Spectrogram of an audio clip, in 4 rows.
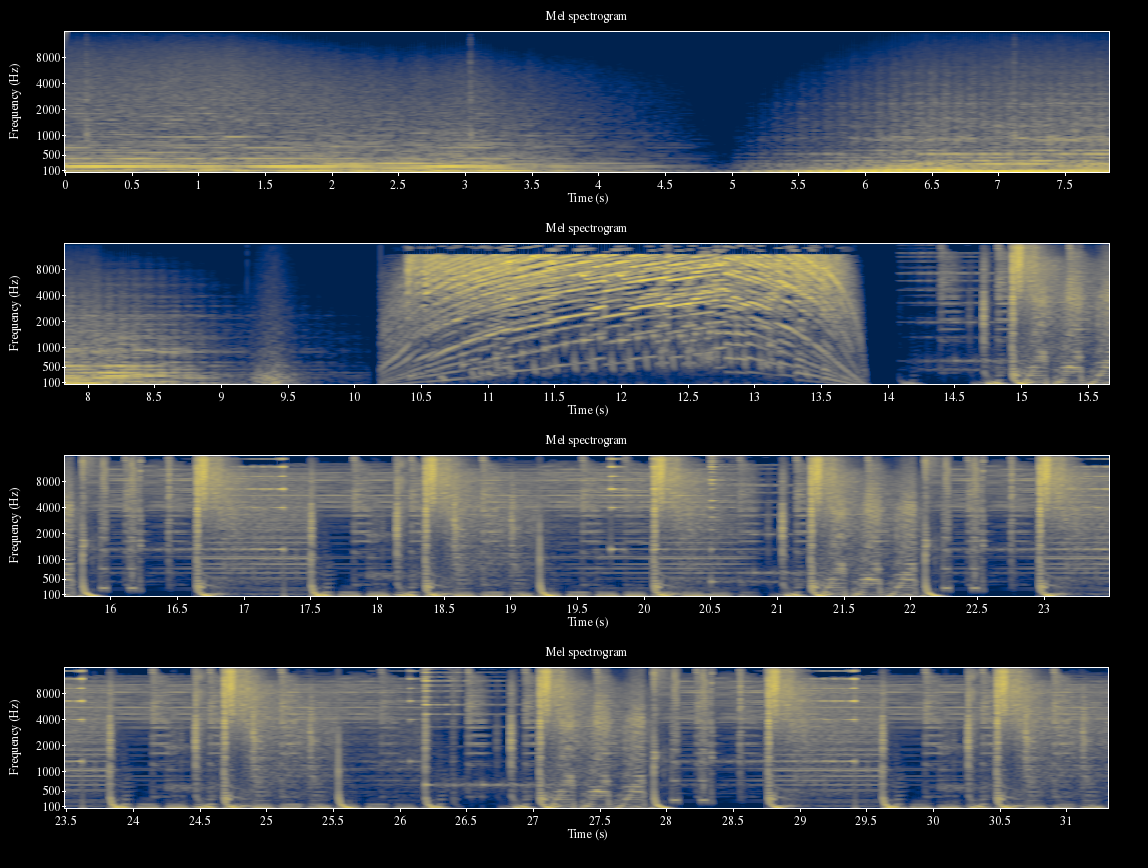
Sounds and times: Music: 0.0 - 31.3.

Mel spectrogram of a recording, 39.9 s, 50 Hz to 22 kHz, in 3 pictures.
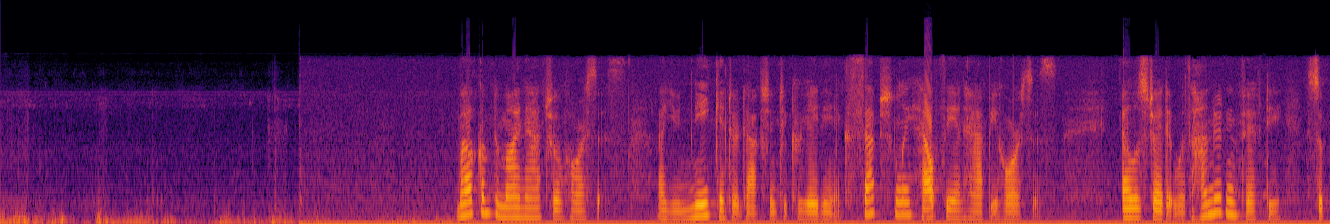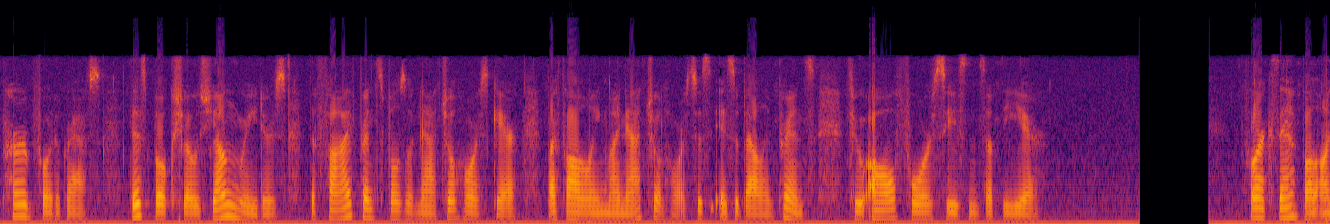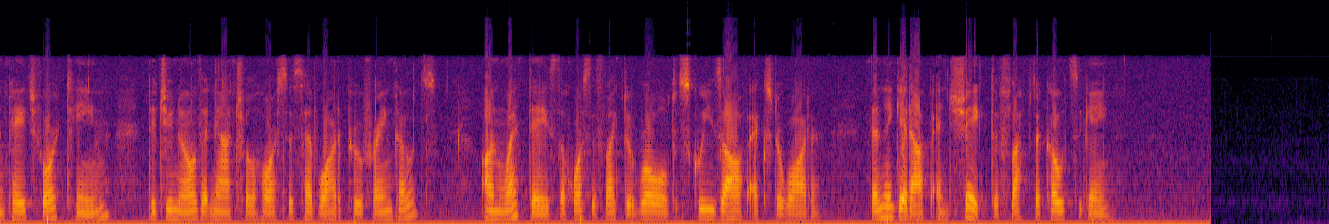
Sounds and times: Speech: 4.6 - 10.6, 11.2 - 23.8, 25.7 - 37.8.

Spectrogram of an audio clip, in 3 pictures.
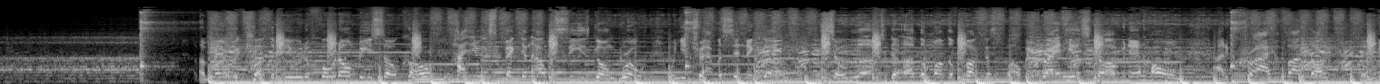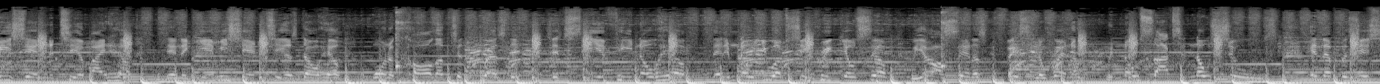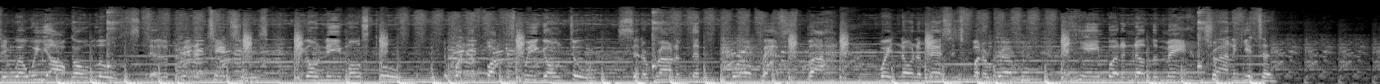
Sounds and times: Music: 0.0 - 41.4.

